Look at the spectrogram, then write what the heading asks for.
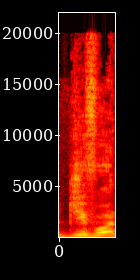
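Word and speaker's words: Dvořák: um compositor Tcheco chamado divor aqui eu vou usar aqui na pronúncia mais correta original a que compôs n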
